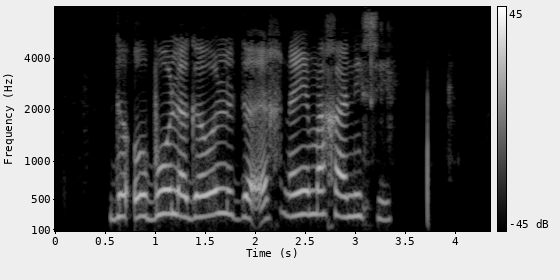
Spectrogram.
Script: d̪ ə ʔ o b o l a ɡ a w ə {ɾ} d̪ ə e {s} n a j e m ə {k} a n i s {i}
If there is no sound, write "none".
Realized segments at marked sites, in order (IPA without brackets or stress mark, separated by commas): l, x, x, i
